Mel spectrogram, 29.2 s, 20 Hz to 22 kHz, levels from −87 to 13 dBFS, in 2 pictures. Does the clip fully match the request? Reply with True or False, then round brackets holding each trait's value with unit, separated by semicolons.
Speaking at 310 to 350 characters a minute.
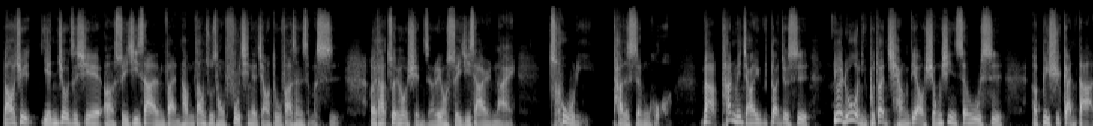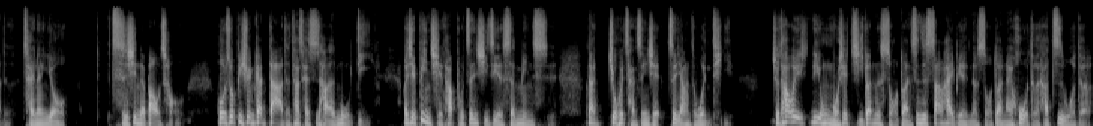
True (315 characters per minute)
